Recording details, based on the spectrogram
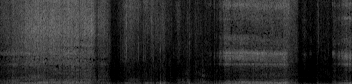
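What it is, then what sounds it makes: Floral foam block. A wooden-handled carving knife scrapes and shaves along the edge of a handheld, rectangular, solid block of wet green floral foam. Two long, loud passes of gritty, tearing rasp with a bright hiss and low rumble are separated by quieter, crumbly scratching, before a final soft scrape.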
